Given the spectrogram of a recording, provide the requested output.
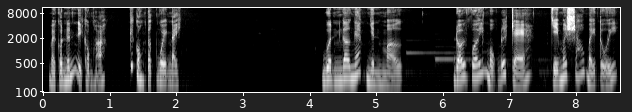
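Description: Low-voiced woman narrating a ghost story. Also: darkish tone.

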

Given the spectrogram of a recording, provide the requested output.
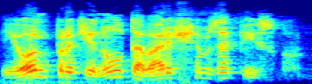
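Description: A man's voice: medium pitch, sing-song, fairly quick, breathy edge. Man reading an audiobook, dramatic, dull lo-fi recording. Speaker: narrator. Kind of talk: audiobook narration.

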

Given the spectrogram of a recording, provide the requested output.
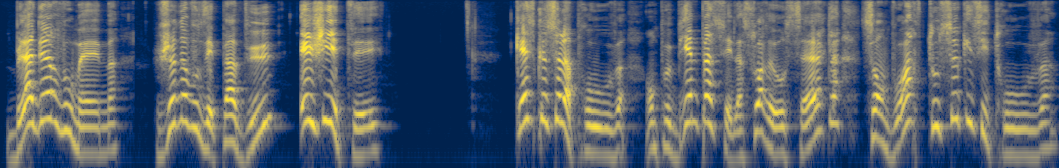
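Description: A reader voicing a placid, chubby Englishman who answers in an imperturbable, deadpan way. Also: mid-range voice, a little slow.

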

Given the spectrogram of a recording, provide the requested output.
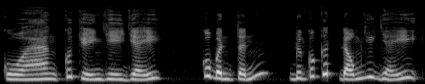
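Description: A woman reading a storybook voicing a calm older housekeeper who speaks soothingly. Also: a little high, unhurried, dry recording, studio quality.

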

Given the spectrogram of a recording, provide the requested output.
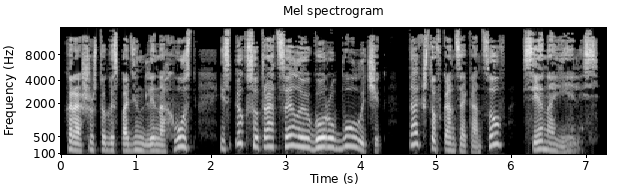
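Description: A woman narrating a children's audiobook with lively, expressive storytelling. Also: on the low side, normal speed, few pauses, dry recording, studio quality.

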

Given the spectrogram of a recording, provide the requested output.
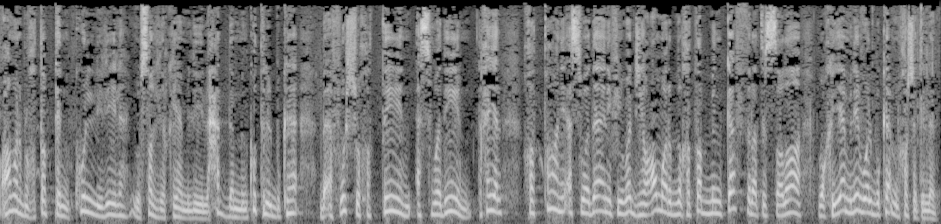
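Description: Fast-talking husky Egyptian preacher. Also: male voice, fairly high pitch, animated, a little mellow. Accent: Egyptian Arabic. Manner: storytelling with slow, drawn-out quotes; addresses listeners directly. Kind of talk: sermon.

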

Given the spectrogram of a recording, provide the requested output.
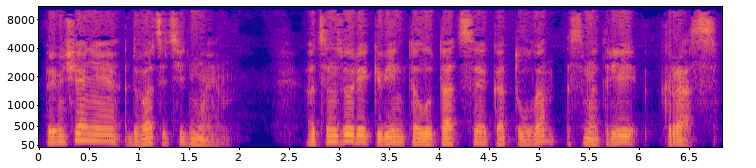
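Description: Man, audiobook reader, lowish voice, mellow tone, measured reading. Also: husky. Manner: measured, even reading that announces pages and footnotes aloud. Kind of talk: scripted narration reading a history text with footnotes.

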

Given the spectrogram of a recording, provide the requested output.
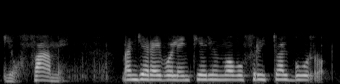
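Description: A woman's voice: mid-range voice, level tone, fairly quick, voice pushed up, close to an everyday voice. Wry dying grandmother, read by a woman. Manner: wry, satirical. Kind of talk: audiobook reading. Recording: tinny phone-like sound.

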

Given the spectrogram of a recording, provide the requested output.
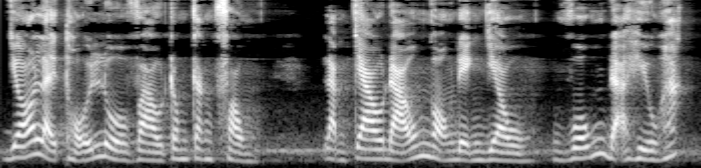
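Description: A woman narrating a ghost story in a deliberate, suspenseful tone. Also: on the low side, a little mellow, a little hiss or hum. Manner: slow, deliberate, suspenseful telling.

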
